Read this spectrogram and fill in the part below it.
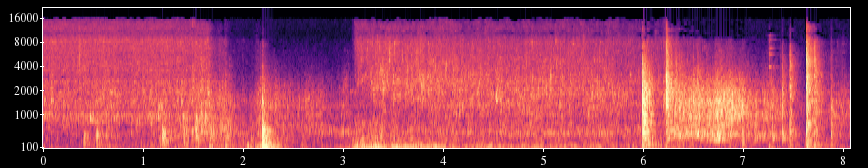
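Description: Water splashes and sloshes in a sink while glass items are washed with vinegar and soap, with a few sharp knocks and clinks of objects against the basin.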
